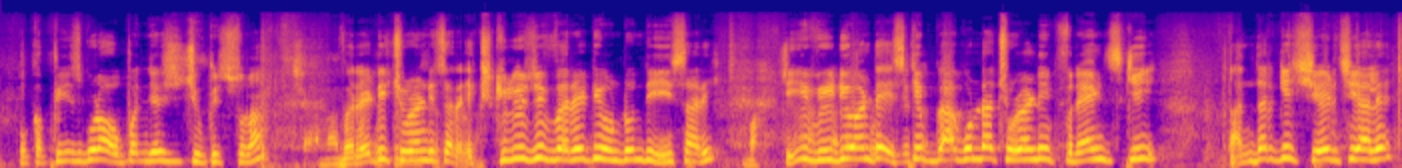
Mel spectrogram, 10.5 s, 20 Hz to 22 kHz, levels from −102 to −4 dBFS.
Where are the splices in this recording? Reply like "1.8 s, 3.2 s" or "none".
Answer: none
